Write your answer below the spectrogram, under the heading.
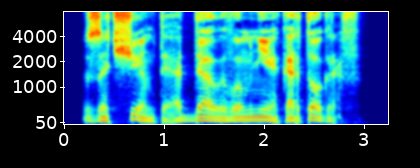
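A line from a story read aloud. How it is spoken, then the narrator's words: Groaning. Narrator (Russian): простонал он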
